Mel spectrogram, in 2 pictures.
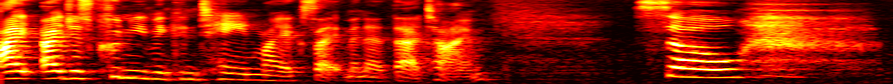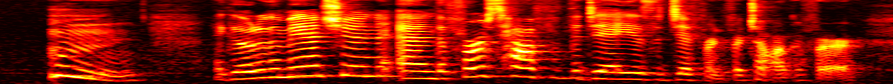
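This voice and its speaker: A woman's high-pitched voice at a moderate pace, with very wide pitch swings. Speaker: vlogger. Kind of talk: casual vlog storytime. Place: garden. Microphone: phone near.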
